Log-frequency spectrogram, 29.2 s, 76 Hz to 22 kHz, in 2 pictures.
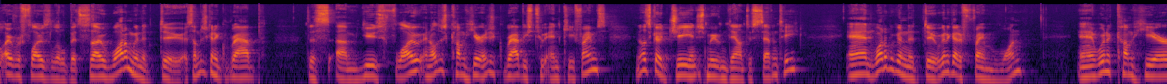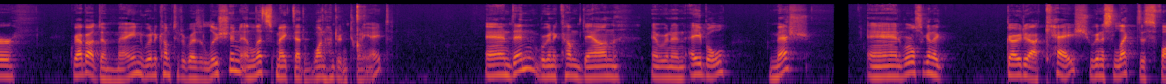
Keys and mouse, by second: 0.8 shift+Left, 2.1 click, 5.7-6.3 drag, 6.6 middle click, 7.5 g, 11.1 ctrl+s, 15.2 click, 16.8-19.4 drag, 25.3 ctrl+s, 27.7 click.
